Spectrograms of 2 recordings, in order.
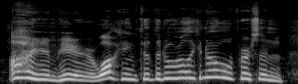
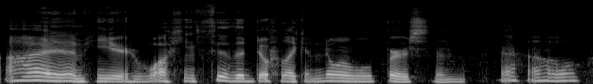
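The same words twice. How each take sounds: First: High, loud heroic proclamation; booming hero entrance. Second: Slow, drawn-out heroic announcement; subdued hero entrance. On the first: Hero bursts in on his class, high triumphant announcement. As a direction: announce yourself in a high, full-voiced hero cry. All Might bursts through the door. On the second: Injured hero retries his entrance, slow and dutiful proclamation. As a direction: stretch out the hero line, less forceful. All Might re-enters with bump on head. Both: Acted.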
